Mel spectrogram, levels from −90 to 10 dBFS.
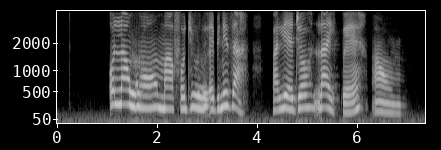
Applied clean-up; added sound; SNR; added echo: neural diffusion model UNIVERSE++.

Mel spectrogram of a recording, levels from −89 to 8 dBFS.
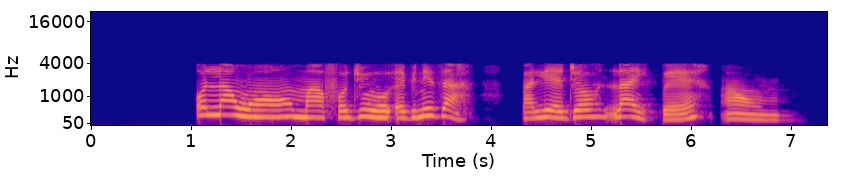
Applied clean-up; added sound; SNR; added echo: neural mask model Resemble Enhance denoiser.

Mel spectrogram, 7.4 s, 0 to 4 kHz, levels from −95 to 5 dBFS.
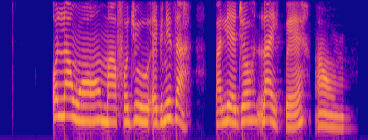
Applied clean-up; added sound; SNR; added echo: none; none; none; none.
